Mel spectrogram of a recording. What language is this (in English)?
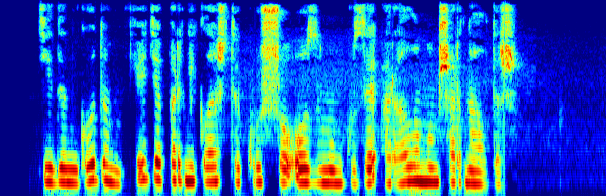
Mari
